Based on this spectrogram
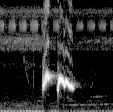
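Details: Female cage bird singing in the morning gives two sharp, bright chirps in quick succession, the second slightly longer, over a faint steady background hum.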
